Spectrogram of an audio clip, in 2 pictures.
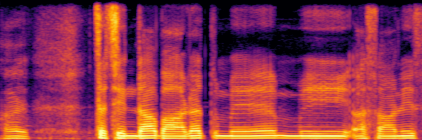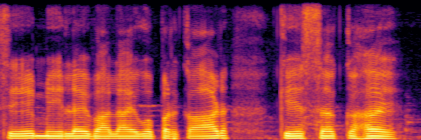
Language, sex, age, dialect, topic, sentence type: Magahi, male, 31-35, Southern, agriculture, statement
